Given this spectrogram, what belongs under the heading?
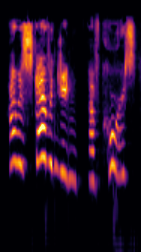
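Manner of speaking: high squeaky creature voice. Acted. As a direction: snap it out like a startled little creature. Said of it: "the creature said".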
